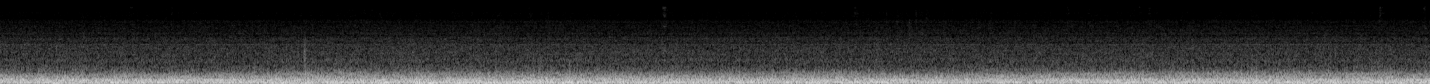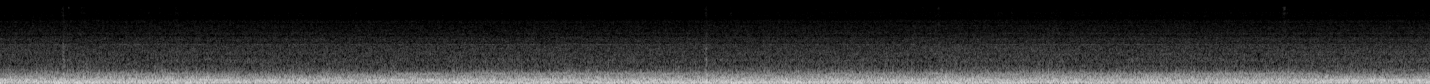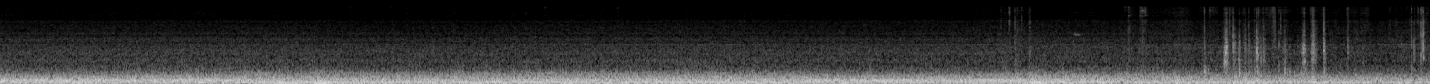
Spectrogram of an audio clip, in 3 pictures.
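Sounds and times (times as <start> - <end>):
diesel engine rumbling: 31.3 - 42.9.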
